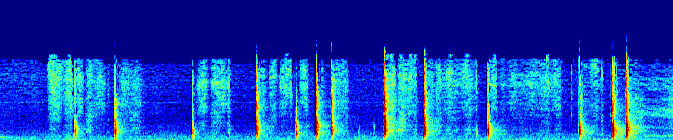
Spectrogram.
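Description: Chalk writing on a blackboard: about a dozen sharp, irregular taps and short scrapes as letters are written.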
